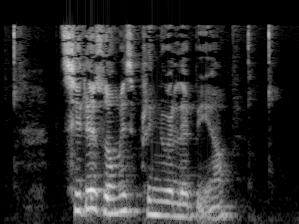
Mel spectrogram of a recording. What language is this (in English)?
Georgian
